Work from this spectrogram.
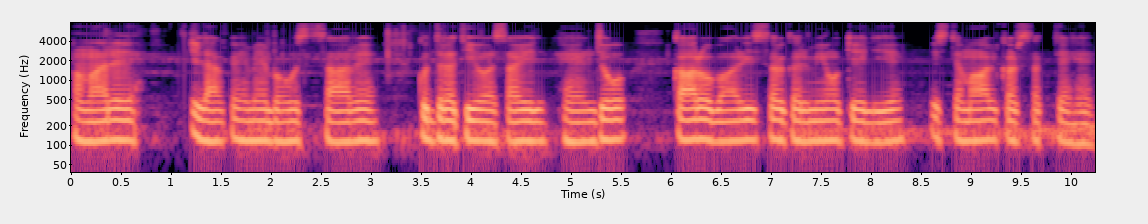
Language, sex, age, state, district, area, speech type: Urdu, male, 18-30, Uttar Pradesh, Ghaziabad, urban, spontaneous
